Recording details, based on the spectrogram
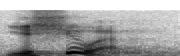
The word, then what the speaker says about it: Yeshua: It's in Hebrew, it's pronounced Yeshua, which in Greek is pronounced Jesus.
